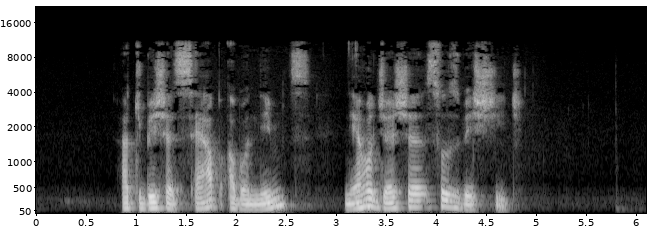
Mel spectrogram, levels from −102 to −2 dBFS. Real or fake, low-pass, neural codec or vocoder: real; 10.8 kHz; none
